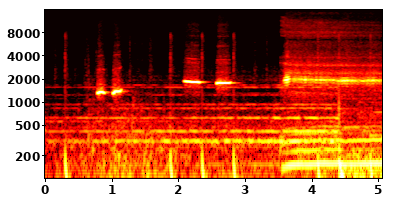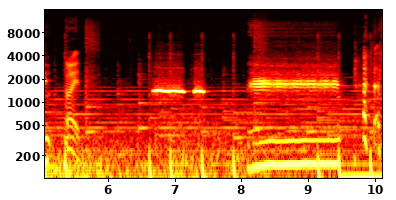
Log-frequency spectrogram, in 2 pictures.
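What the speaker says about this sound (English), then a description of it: "Try making that noise and whistling at the same time" A person whistles close up, first in short chirpy bursts and then in longer held tones with a wavering, vibrato-like quality, mixed with a low gravelly vocal growl under the whistle. A brief spoken word is heard.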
